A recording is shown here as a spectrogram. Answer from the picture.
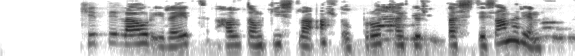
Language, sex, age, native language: Icelandic, female, 30-39, Icelandic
